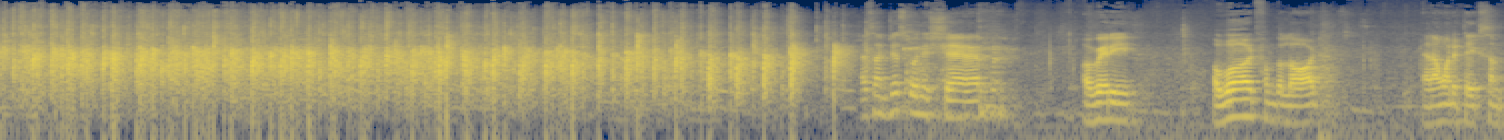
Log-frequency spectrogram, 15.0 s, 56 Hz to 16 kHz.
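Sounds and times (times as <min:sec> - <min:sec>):
large crowd applauding: 0:00.0 - 0:08.8
speech: 0:08.7 - 0:10.2, 0:10.8 - 0:11.5, 0:12.1 - 0:13.4, 0:14.2 - 0:15.0.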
